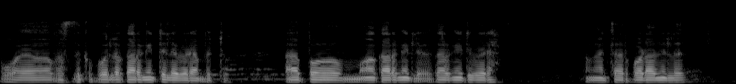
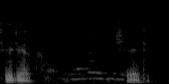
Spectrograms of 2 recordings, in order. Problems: background sounds at intervals, low volume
